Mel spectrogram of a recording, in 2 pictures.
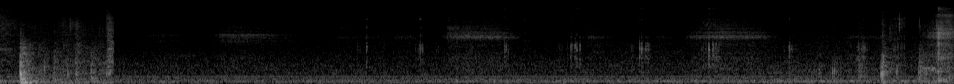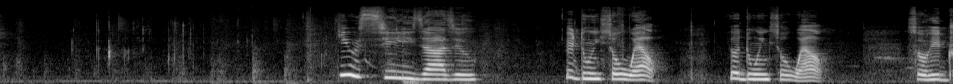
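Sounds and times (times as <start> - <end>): metal scaler scraping tooth: 5.0 - 7.4.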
